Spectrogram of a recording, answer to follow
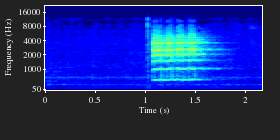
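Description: Game-show buzzer sounding once, a short steady horn-like tone that starts suddenly about a second in and fades out. It signals that the contestant's answer is ruled out: wrong, or not allowed because it is hyphenated.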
